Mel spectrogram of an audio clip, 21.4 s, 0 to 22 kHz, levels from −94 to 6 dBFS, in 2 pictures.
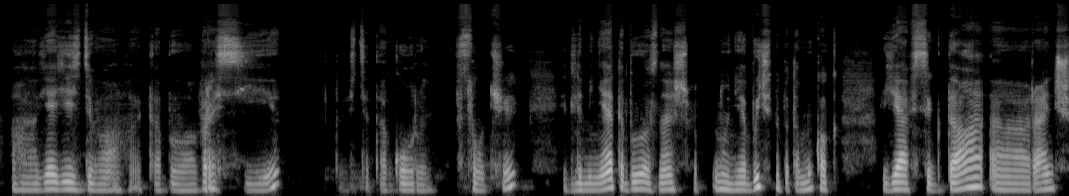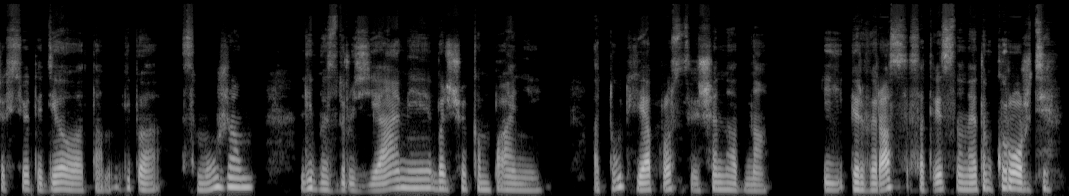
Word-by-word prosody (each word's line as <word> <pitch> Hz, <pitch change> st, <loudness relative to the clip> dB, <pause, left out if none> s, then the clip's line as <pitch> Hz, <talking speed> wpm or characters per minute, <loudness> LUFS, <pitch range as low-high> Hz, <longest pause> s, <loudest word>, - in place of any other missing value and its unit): А, 130 Hz, -1 st, -7 dB
я 145 Hz, +3 st, +2 dB
ездила, 135 Hz, -3 st, -2 dB
это 125 Hz, -, -12 dB
было 125 Hz, -1 st, -8 dB
в 125 Hz, -, -18 dB
России, 140 Hz, -, 0 dB, 0.5 s
то -, -, -25 dB
есть -, -, -15 dB
это 125 Hz, -, -11 dB
горы 125 Hz, 0 st, -5 dB, 0.2 s
в -, -, -14 dB
Сочи. 155 Hz, -, -3 dB, 0.4 s
И -, -, -12 dB
для 130 Hz, +2 st, -4 dB
меня 130 Hz, +5 st, +4 dB
это 175 Hz, -, +1 dB
было, 145 Hz, 0 st, +2 dB
знаешь 140 Hz, +2 st, -1 dB
вот, -, -, -12 dB
ну, 150 Hz, -1 st, -1 dB
необычно, 135 Hz, +9 st, +1 dB
потому 135 Hz, +4 st, -4 dB
как 145 Hz, -5 st, -2 dB, 0.4 s
я 140 Hz, +1 st, +5 dB
всегда, 145 Hz, +9 st, +3 dB
э, 135 Hz, -1 st, -1 dB
раньше 145 Hz, +5 st, +1 dB
всё 145 Hz, -, -3 dB
это 140 Hz, -2 st, -5 dB
делала 130 Hz, 0 st, +2 dB
там -, -, -10 dB, 0.2 s
либо 140 Hz, -6 st, -2 dB, 0.2 s
с -, -, -10 dB
мужем, 185 Hz, +6 st, +1 dB, 0.5 s
либо 145 Hz, -2 st, -1 dB
с 135 Hz, -, -9 dB
друзьями 140 Hz, +8 st, 0 dB
большой 155 Hz, 0 st, 0 dB
компанией, 130 Hz, -3 st, -4 dB, 0.5 s
а -, -, -6 dB
тут 195 Hz, +5 st, -3 dB
я 140 Hz, -1 st, +6 dB
просто 145 Hz, +2 st, -2 dB
совершенно 140 Hz, +2 st, 0 dB
одна. 120 Hz, -2 st, -5 dB, 0.6 s
И 135 Hz, -1 st, -3 dB
первый 135 Hz, -3 st, +2 dB
раз, 170 Hz, +8 st, +5 dB
соответственно, 145 Hz, +2 st, 0 dB
на -, -, +2 dB
этом 150 Hz, +2 st, +1 dB
курорте. 155 Hz, -2 st, +5 dB
140 Hz, 150 wpm, -31 LUFS, 130-150 Hz, 0.6 s, я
